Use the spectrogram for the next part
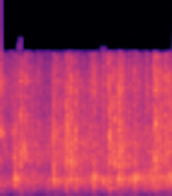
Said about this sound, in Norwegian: Du er konsul! Altså er ikke det ganske rått? Applaus.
